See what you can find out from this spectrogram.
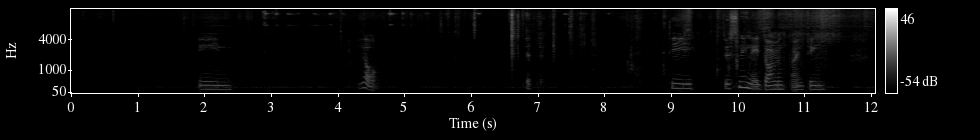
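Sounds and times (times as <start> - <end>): plastic pieces clicking and rustling: 6.6 - 7.9.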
